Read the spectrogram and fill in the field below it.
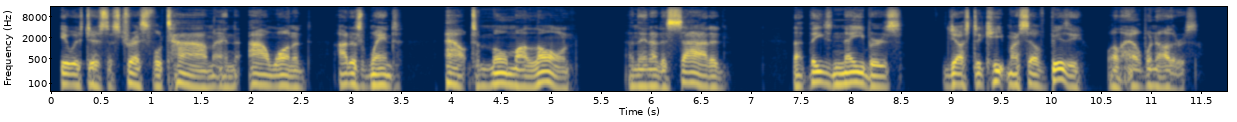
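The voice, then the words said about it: Badly done put-on accent. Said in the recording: “That's the worst accent ever, isn't it?”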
